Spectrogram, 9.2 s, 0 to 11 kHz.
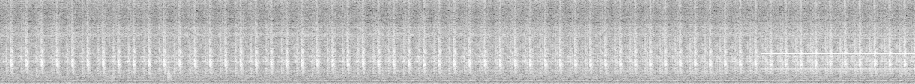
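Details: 1954 Dodge Coronet Suburban wagon V8 (Hemi/Poly), stored 42 years, first start with about 35–40 psi oil pressure: fast, regular light ticking roughly three per second over a steady idle; lifter noise, gone by the second start.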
